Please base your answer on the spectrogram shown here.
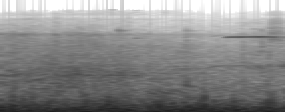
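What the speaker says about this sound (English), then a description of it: "It's very windy here." Steady, roaring strong wind buffets the microphone on a cycling trip near Concepción, with constant low rumble throughout, loud and unbroken, with no voices.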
